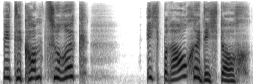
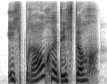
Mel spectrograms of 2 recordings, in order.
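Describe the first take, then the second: First: Much higher and louder, slowing on the end; desperate call. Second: Said in the usual way. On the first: Acted. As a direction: beg him to come back, calling out. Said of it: "ruft sie jetzt laut in die Nacht". (verzweifelt laut rufen)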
